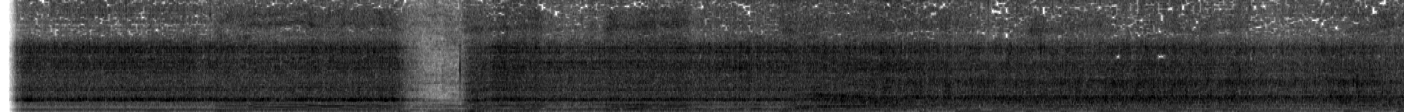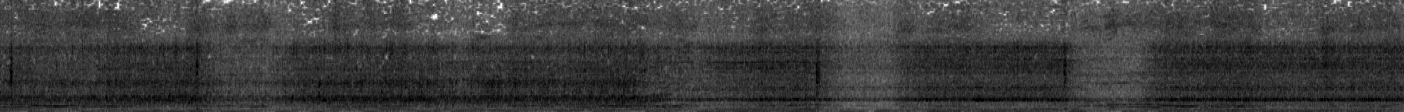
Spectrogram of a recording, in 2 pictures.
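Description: Electric blender running steadily, whirling fruit into juice, under background music with a beat and a wavering melodic line. There is a brief dip in the sound about four seconds in.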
